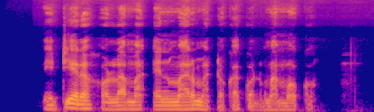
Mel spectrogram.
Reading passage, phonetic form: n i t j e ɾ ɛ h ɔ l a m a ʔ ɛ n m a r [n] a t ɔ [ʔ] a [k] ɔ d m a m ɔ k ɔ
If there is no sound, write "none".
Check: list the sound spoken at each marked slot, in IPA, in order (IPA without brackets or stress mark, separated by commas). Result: m, k, k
